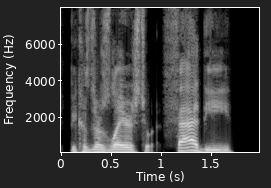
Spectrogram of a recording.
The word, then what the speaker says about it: Fady: Fady in Arabic, it's two syllables. Fadi. It's a clear D, not a T. It's a D at the end. Fadi. It's a beautiful name.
